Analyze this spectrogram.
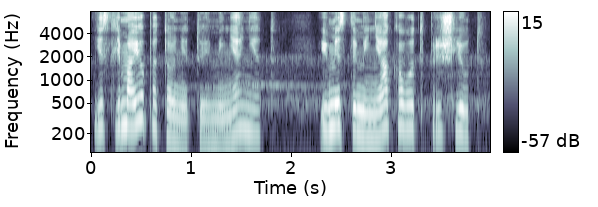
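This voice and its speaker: A woman's voice: mid-range voice, animated, fairly quick, a little mellow, slight background noise, voice pushed up, lightly acted. A woman voicing an earnest young sorceress girl who speaks with worry and frequent sighs. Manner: earnest, worried, sighing. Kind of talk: audiobook character voice.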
